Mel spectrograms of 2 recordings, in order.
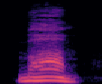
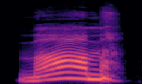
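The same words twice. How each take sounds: First: It is said at normal volume. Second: It is said in a raised voice.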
